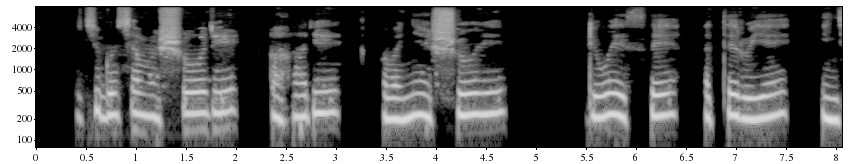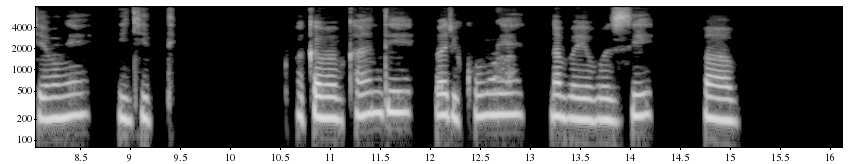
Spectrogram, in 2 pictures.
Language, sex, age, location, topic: Kinyarwanda, female, 18-24, Huye, education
